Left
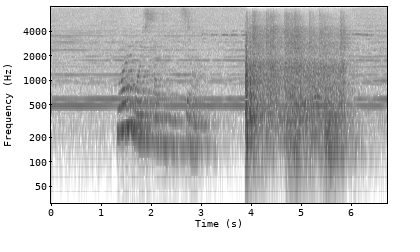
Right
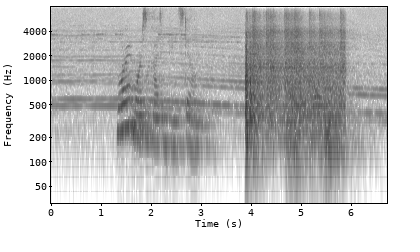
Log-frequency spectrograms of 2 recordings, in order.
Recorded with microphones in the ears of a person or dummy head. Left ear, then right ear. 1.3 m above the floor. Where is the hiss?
No hiss in this recording.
